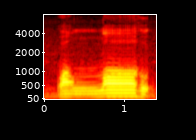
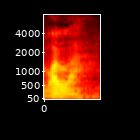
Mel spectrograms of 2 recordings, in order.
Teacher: Sebelum lafaz Allah ada huruf berharokat fathah, maka lafaz Allahnya dibaca tebal. Artinya dibacanya wallahu, jangan wallah. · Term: lam jalalah tafhim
